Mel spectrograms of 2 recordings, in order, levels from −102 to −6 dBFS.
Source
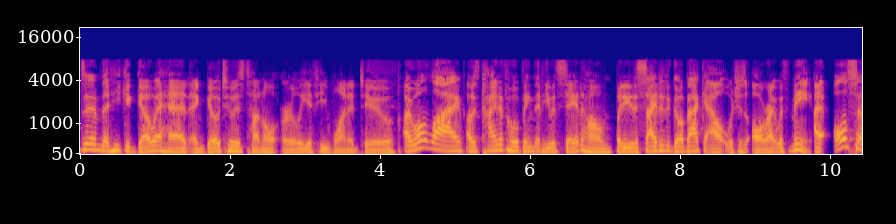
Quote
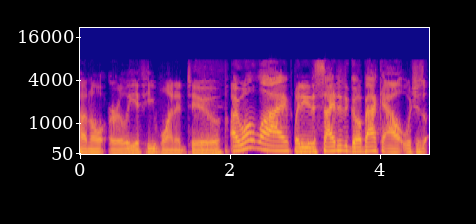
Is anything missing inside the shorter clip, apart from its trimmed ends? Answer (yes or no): yes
